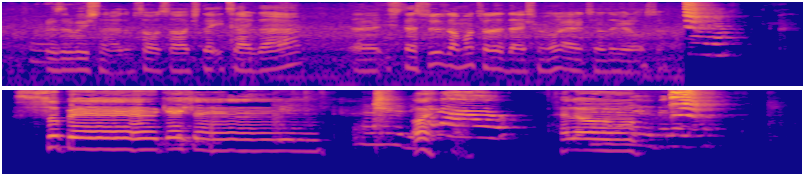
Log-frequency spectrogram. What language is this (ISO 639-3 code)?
tur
